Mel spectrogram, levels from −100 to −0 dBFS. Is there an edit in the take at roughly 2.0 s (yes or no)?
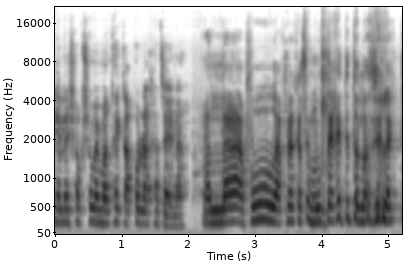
yes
